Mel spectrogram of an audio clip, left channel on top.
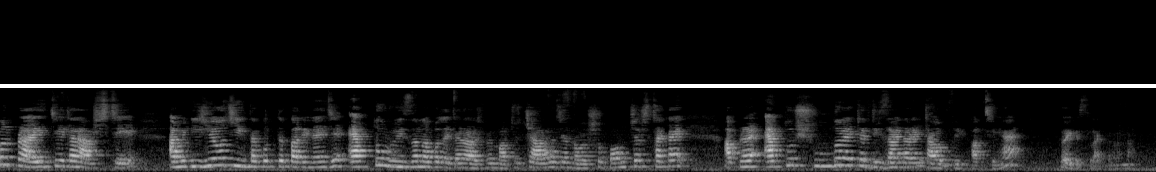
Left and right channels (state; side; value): silent; left; digital silence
